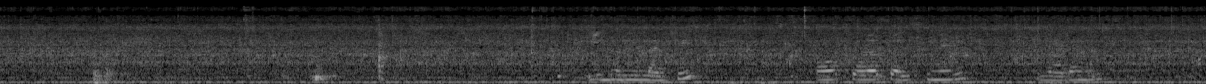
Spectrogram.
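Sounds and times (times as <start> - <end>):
chicken sizzling in oil: 0.0 - 12.0
light knocks on a wok: 0.9 - 1.3, 3.1 - 4.0.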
